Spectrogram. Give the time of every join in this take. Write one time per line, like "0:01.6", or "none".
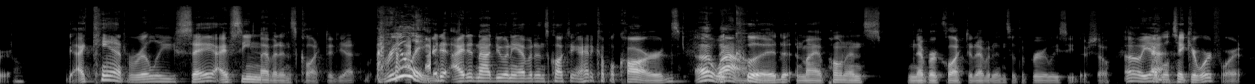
0:02.6
0:08.0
